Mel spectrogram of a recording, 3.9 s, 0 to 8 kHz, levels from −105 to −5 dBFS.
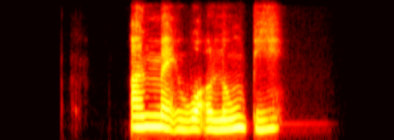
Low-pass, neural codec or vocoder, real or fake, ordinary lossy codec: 7.2 kHz; codec, 16 kHz in and 24 kHz out, 0.4 kbps, LongCat-Audio-Codec, two codebook decoder; fake; Opus, 32 kbps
